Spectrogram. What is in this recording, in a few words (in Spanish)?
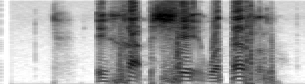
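"el año que viene", Ch'orti'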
